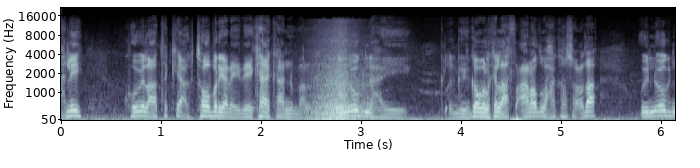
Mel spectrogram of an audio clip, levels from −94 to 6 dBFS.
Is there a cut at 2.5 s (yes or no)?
yes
